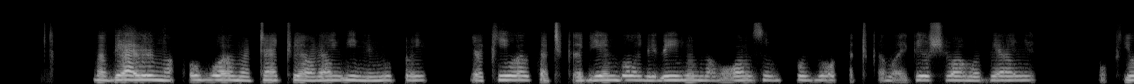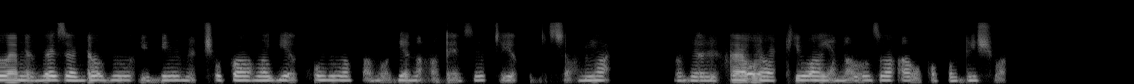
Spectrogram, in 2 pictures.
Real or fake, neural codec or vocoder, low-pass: fake; codec, 16 kHz, 0.5 kbps, FreqCodec, smaller model; 7.2 kHz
